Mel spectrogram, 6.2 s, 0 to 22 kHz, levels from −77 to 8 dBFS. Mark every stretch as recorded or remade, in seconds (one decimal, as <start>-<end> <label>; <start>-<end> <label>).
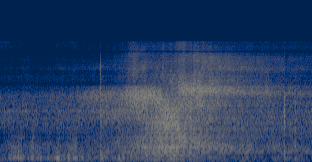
0.0-6.2 remade

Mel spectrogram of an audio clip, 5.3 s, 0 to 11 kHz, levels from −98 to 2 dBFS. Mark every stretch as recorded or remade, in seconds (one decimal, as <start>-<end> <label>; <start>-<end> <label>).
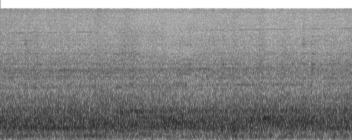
0.0-1.4 recorded; 1.4-2.9 remade; 2.9-5.3 recorded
